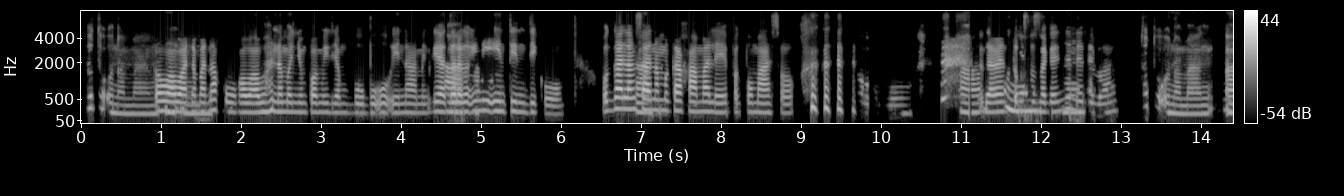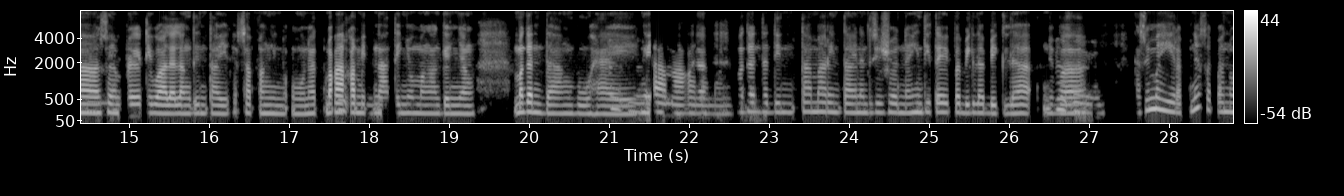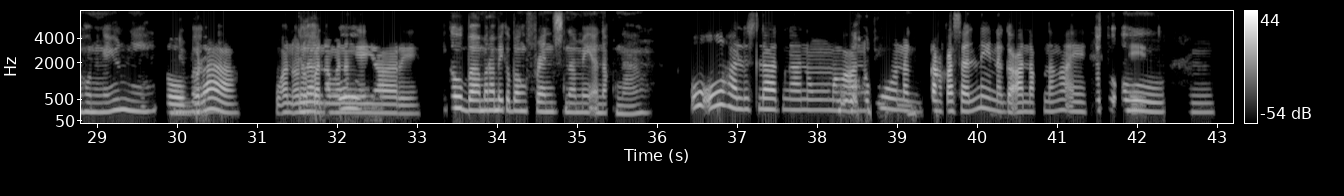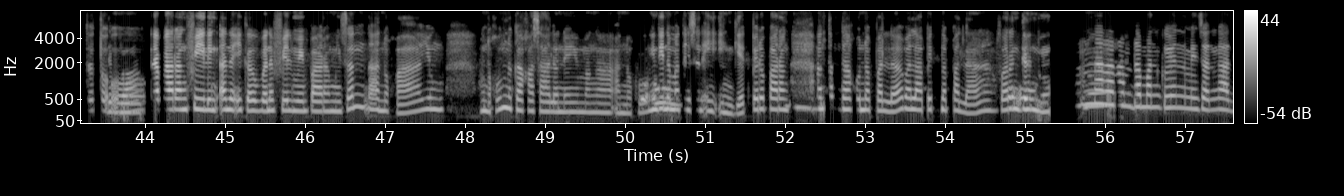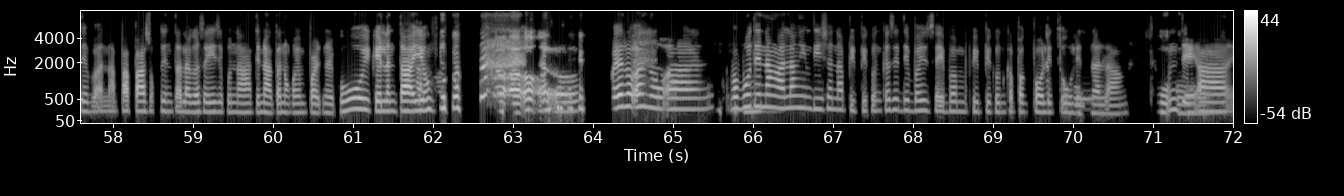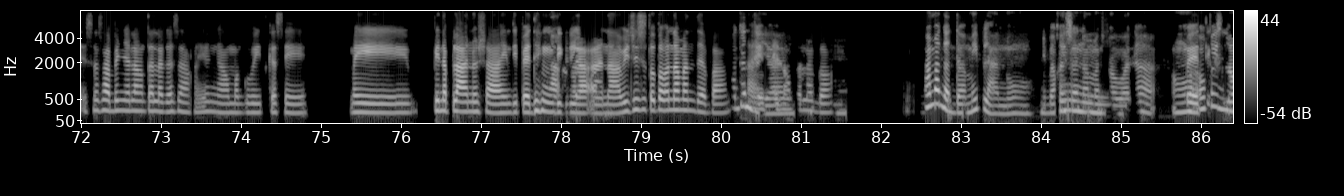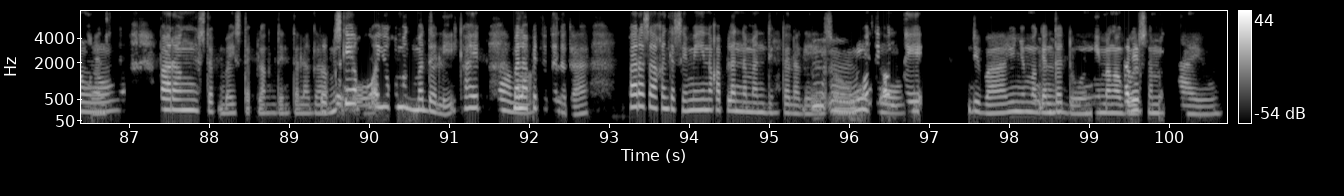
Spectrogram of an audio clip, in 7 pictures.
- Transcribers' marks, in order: static; distorted speech; laugh; inhale; laugh
- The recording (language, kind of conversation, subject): Filipino, unstructured, Ano ang mga pangarap na nais mong makamit bago ka mag-30?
